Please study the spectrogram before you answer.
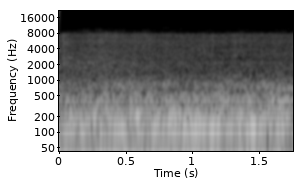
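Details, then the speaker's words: Chery QQ, worn right front wheel bearing: steady low droning hum under road noise while driving, heard during driving and turns, especially at 60 km/h and above; bearing to be replaced. "На моем автомобиле во время движения и поворотов гудит правое переднее колесо. Сейчас слышно гул в правом колесе, особенно когда"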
